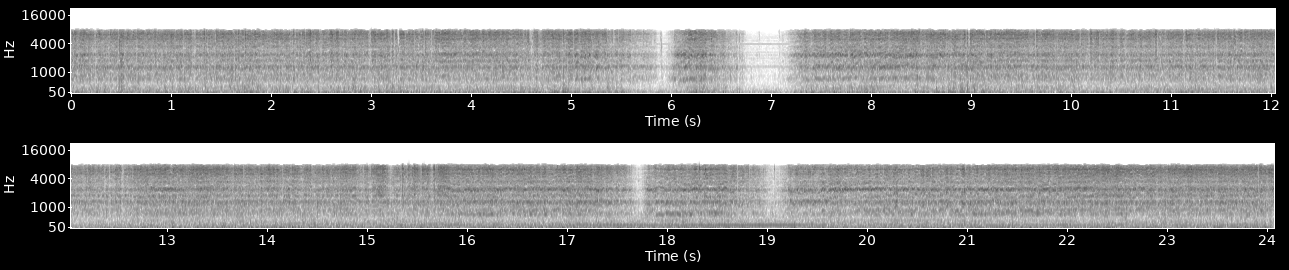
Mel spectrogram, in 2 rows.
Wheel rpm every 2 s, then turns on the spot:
230, 230, 180, 60, 190, 230, 230, 230, 190, 110, 180, 230.
none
